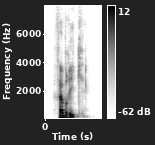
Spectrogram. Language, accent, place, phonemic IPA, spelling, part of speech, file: French, France, Lyon, /fa.bʁik/, fabriques, verb, LL-Q150 (fra)-fabriques.wav
- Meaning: second-person singular present indicative/subjunctive of fabriquer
